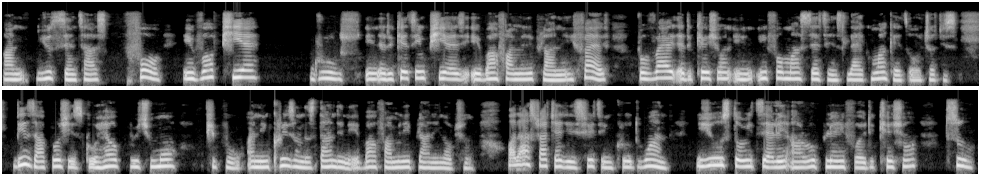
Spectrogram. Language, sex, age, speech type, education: Nigerian Pidgin, female, 15-29, spontaneous, tertiary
